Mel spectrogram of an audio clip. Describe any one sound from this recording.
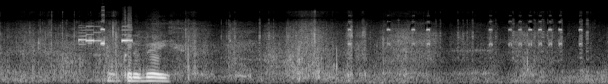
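A trowel scrapes and digs into dry soil.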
